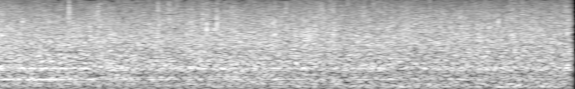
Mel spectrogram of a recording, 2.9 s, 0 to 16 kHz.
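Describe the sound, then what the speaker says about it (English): Soft rain hisses steadily in the video game Little Nightmares 2, a faint, even wash of drops with no speech over it. "It's very rainy all the time here,"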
